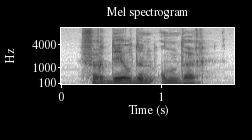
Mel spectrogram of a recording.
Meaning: inflection of onderverdelen: 1. plural past indicative 2. plural past subjunctive
- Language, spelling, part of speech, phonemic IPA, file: Dutch, verdeelden onder, verb, /vərˈdeldə(n) ˈɔndər/, Nl-verdeelden onder.ogg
